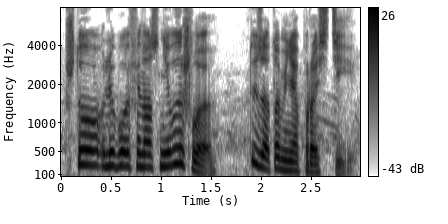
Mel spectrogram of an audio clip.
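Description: A man's voice: very high voice, big pitch swings, normal speed. A young man playing a bold, plain-spoken soldier in a rhymed folk-tale radio play, with a declamatory folksy delivery. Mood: consoling, boastful. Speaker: student actor in a school radio play.

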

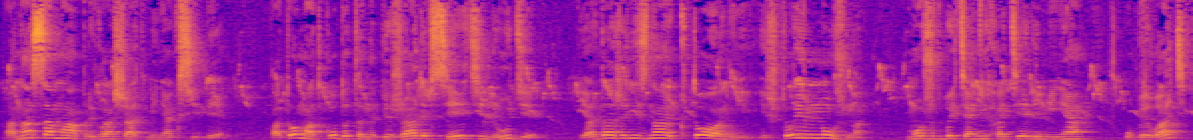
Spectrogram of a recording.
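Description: Guy acting a flustered polite young man, high voice, broken grammar, echoey with faint birds. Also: animated, mellow. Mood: indignant, rattled. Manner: halting, ungrammatical foreigner's speech. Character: courteous young Italian man, flustered, speaking broken Russian. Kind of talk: amateur audio play acting. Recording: roomy echo, noisy birdsong ambience.

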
